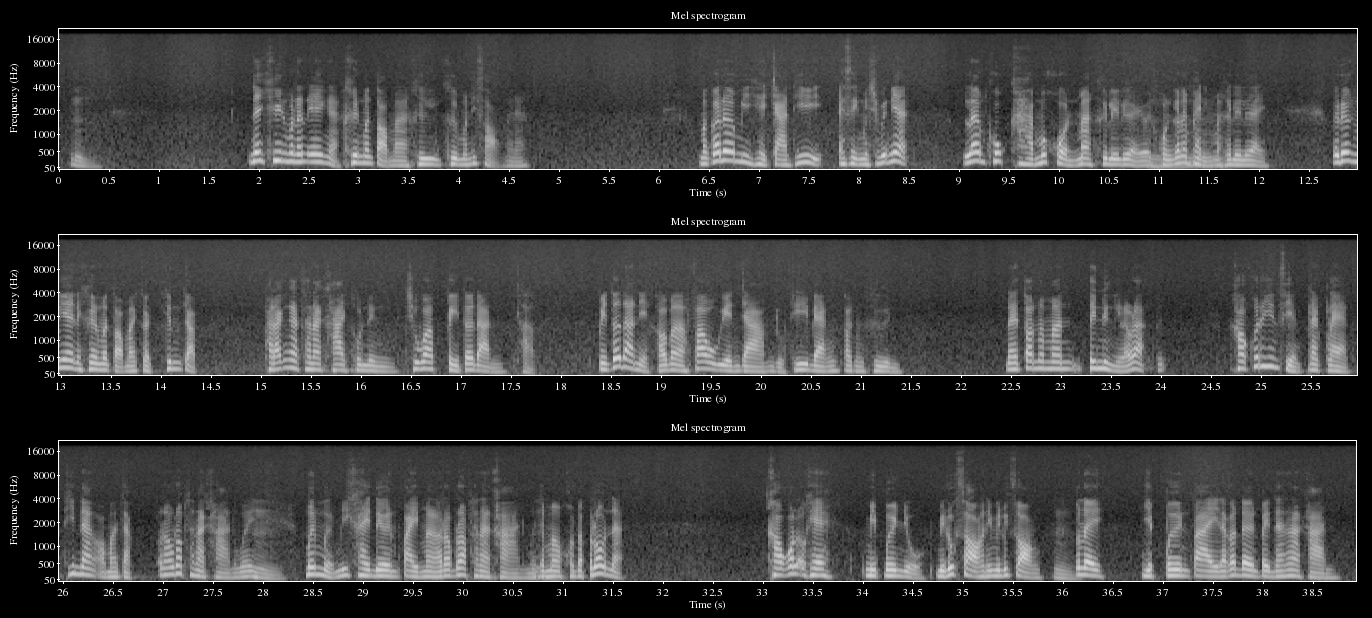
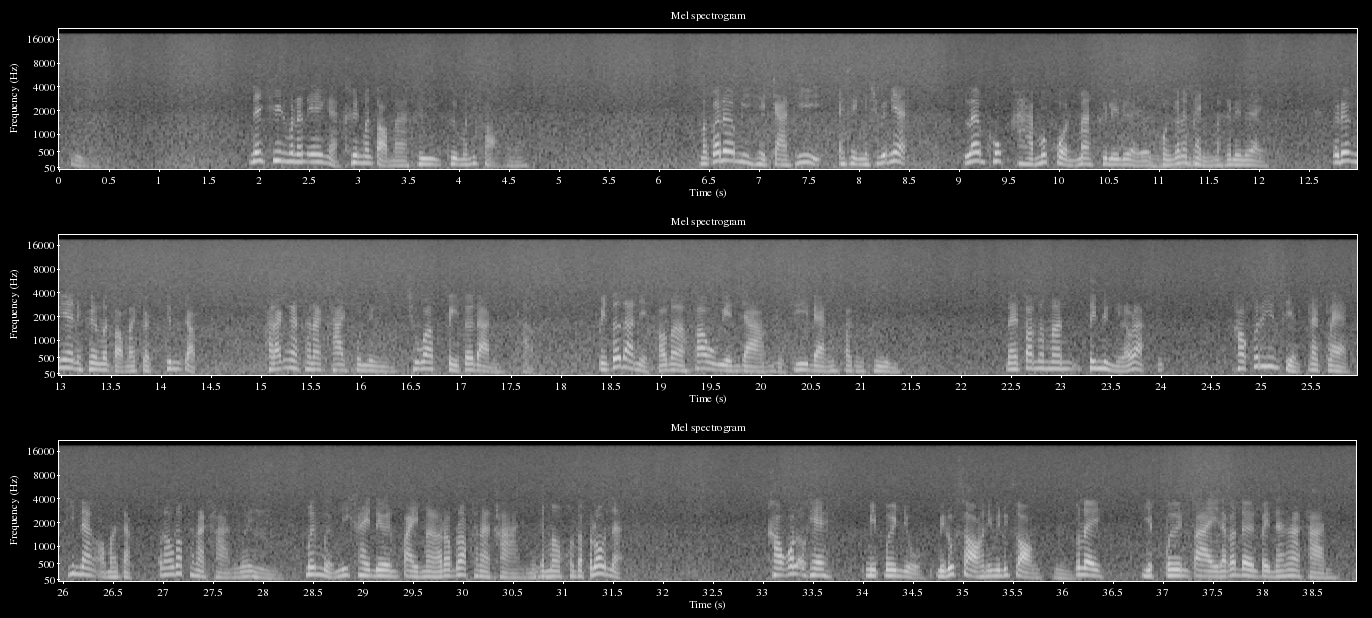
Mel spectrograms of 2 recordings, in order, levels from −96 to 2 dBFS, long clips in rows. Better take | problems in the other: first | hiss; loud; throughout; 6 dB below the speech; faint in the first

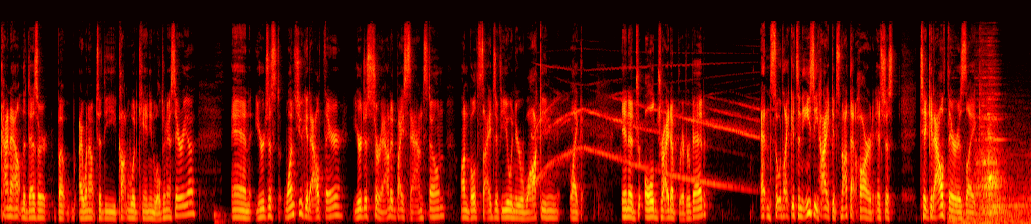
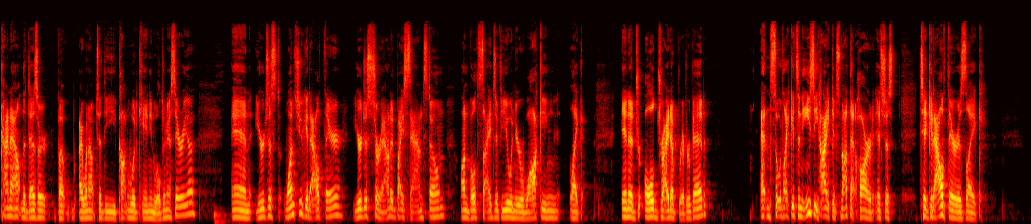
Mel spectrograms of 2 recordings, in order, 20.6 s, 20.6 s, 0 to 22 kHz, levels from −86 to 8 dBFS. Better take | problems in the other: second | siren; faint; from 11 to 15 s; peak 10 dB below the speech // clattering dishes; loud; at 19 s; peak 3 dB above the speech

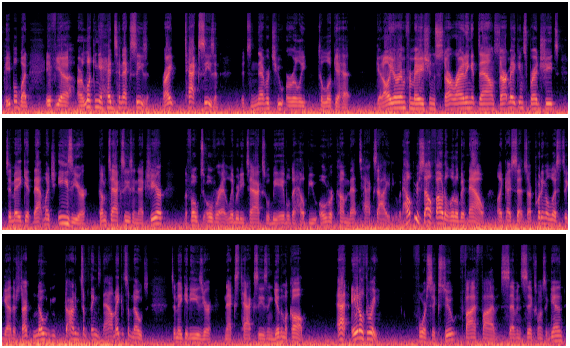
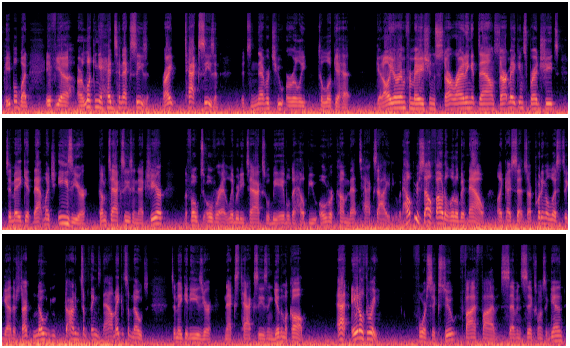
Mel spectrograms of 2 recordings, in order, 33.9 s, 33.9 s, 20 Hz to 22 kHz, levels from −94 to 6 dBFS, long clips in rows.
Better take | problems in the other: neither | low rumble; faint; throughout; 20 dB below the speech; the same in both

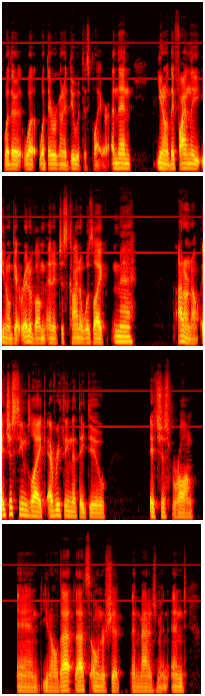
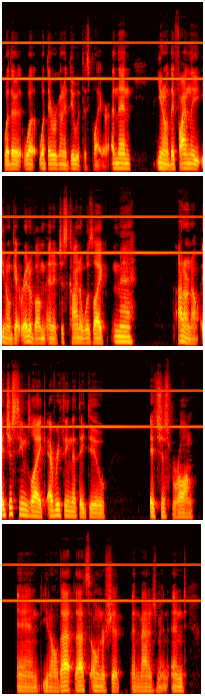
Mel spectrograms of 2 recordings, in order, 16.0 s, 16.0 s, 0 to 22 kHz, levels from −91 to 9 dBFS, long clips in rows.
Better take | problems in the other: first | high-pitched whine; loud; throughout; 3.5 kHz, 6 dB below the speech; faint in the first

